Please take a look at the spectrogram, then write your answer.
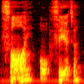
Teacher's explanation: these are called dental fricatives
